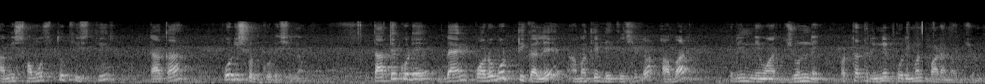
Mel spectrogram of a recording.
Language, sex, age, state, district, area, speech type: Bengali, male, 60+, West Bengal, Paschim Medinipur, rural, spontaneous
